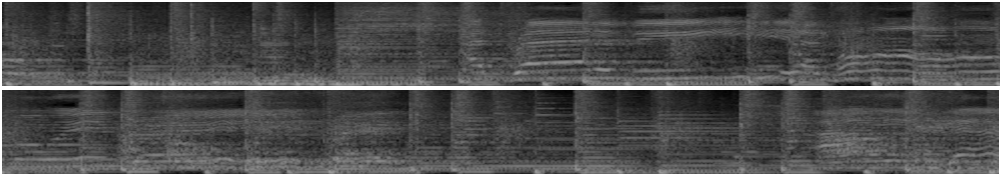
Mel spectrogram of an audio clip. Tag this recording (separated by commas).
Music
